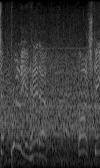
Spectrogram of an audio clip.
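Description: A male football commentator's voice over a steady background of match noise.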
